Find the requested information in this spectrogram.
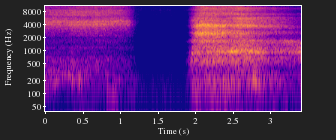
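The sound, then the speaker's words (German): A deliberate deep breath: a long, noisy inhale, then a brief silent pause, then a longer and louder exhale, with no talk. “Wir können uns jetzt entscheiden, mal einen tiefen Atemzug zu nehmen.”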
